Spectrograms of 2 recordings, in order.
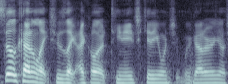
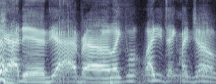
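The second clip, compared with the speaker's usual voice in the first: strained put-on voice, pitched higher; 5 semitones higher, 7 dB louder than usual. Trading impressions, a speaker takes a turn at a strained Steve-O voice. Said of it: "You gotta strain".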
